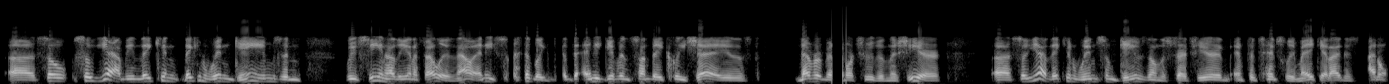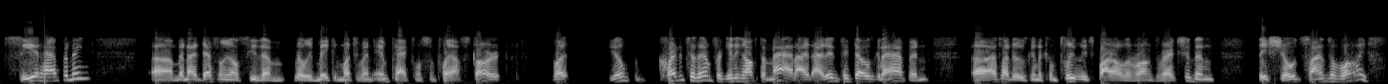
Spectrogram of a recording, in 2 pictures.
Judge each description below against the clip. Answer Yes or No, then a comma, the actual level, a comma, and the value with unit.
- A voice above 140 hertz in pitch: No, low, 115 Hz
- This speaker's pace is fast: Yes, fast, 245 wpm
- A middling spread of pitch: No, wide, 5.8 semitones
